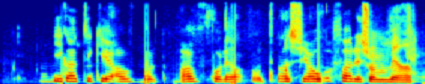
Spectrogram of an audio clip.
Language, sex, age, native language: Icelandic, female, 12, Icelandic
